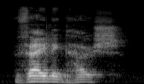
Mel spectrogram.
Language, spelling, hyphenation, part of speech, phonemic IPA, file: Dutch, veilinghuis, vei‧ling‧huis, noun, /ˈvɛi̯.lɪŋˌɦœy̯s/, Nl-veilinghuis.ogg
- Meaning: auction house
